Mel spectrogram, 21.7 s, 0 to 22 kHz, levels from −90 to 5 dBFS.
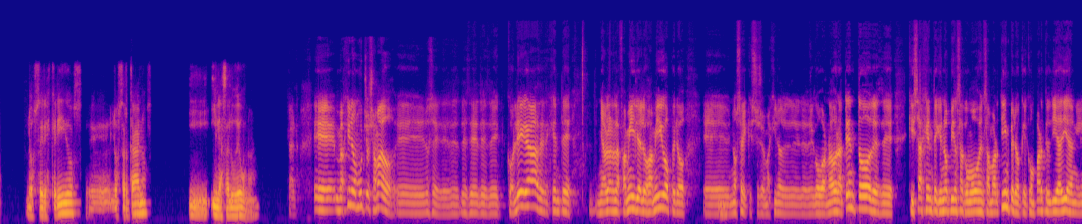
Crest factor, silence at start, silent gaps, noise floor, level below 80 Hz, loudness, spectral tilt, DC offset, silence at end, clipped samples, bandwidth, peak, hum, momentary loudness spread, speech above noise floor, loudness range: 14 dB; 0.5 s; none; -77 dBFS; -60 dBFS; -18 LUFS; -6 dB/octave; under 0.1%; 0 s; under 0.1%; 15 kHz; -4 dBFS; none; 14 LU; 59 dB; 4 LU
